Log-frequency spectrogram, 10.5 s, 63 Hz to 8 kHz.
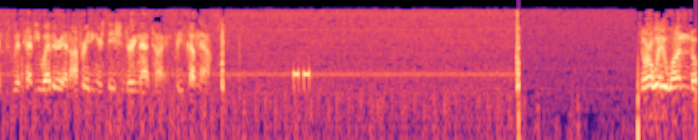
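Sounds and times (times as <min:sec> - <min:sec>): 
steady carrier tone from a ham radio repeater: 0:00.0 - 0:09.9
ham radio repeater hiss: 0:00.0 - 0:10.4
speech: 0:00.2 - 0:03.5, 0:04.4 - 0:04.9, 0:09.6 - 0:10.4
ham radio repeater courtesy beeps: 0:04.4 - 0:04.8.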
